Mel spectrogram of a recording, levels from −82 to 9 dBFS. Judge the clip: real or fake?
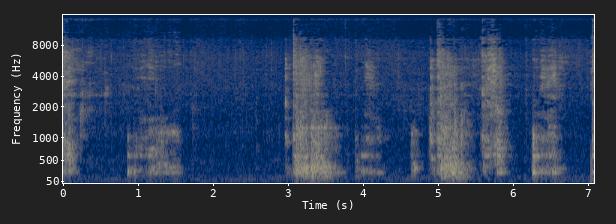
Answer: real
